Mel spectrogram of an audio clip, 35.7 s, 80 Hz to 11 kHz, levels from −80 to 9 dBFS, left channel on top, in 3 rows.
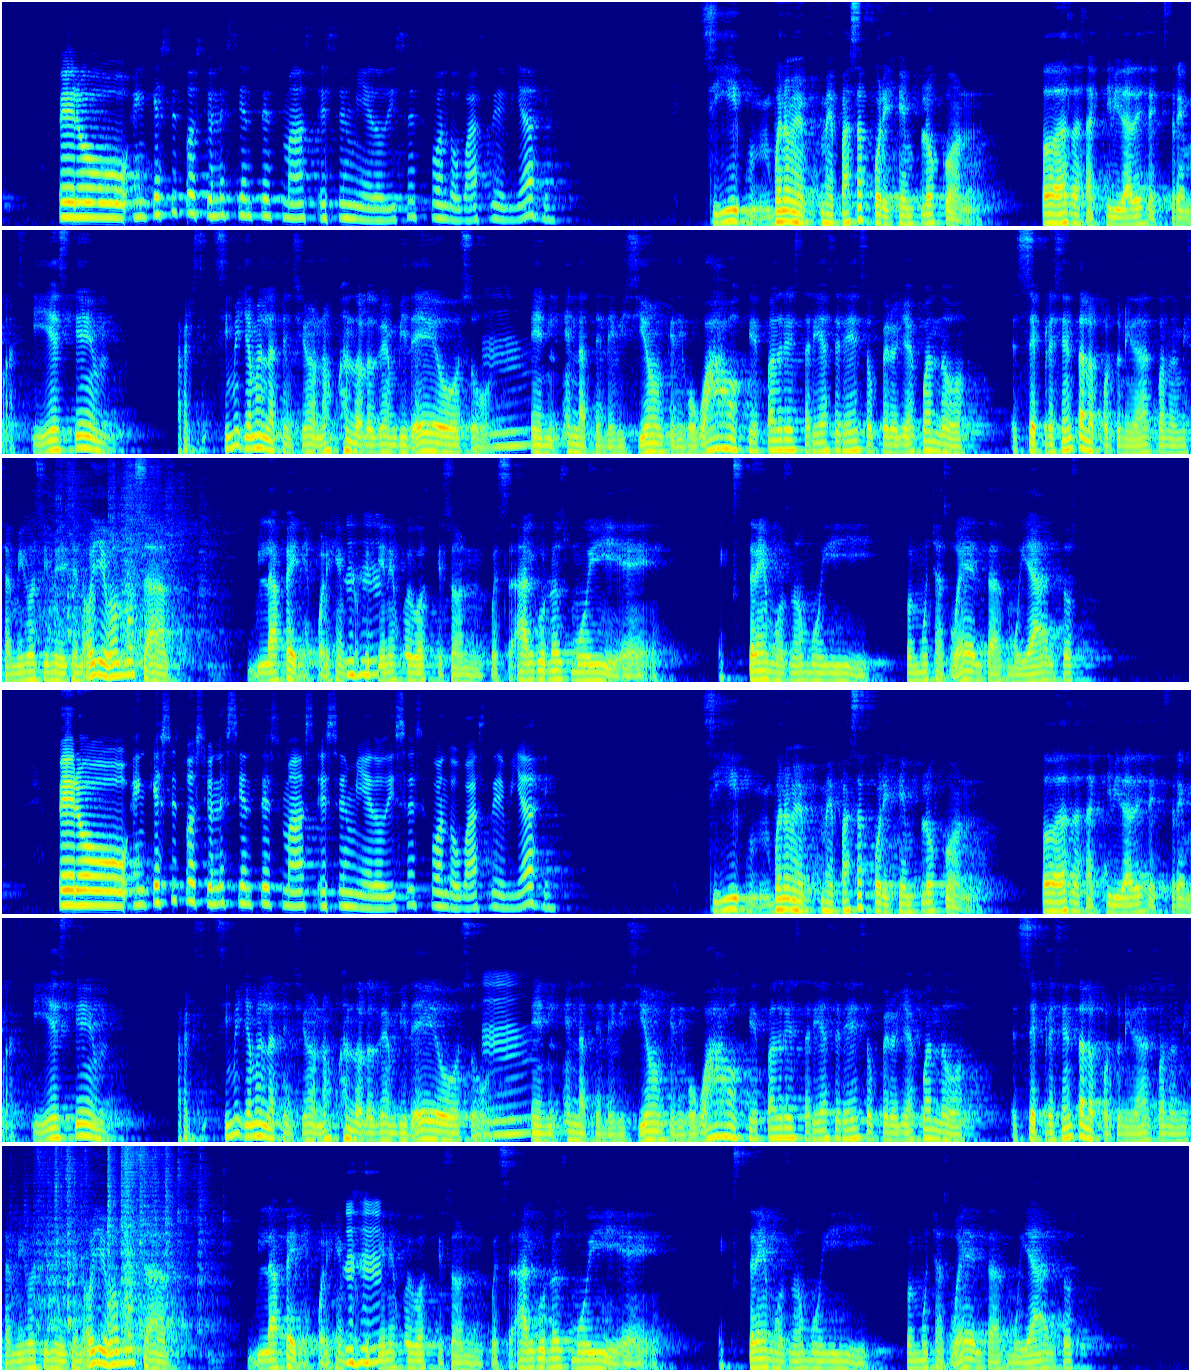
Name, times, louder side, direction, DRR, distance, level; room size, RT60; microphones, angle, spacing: voice 1, 0.6-5.5 16.7-17.6 27.2-27.6, right 3 dB, 90° right, 15 dB, 1.2 m, -26 dB
voice 2, 7.0-9.7 10.4-13.0 13.7-13.8 14.1-16.8 17.2-21.5 22.1-25.5 26.2-27.2 27.5-30.3 31.3-32.5 32.8-34.5, left 1 dB, 20° left, 8 dB, 1.3 m, -25 dB
sound 1, 20.5-20.8 21.4-26.0, right 4 dB, 70° right, 4.9 m, -41 dB
25.0 x 21.5 x 9.6 m, 0.81 s
head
